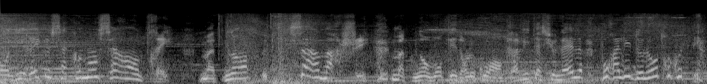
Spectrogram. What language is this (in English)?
French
